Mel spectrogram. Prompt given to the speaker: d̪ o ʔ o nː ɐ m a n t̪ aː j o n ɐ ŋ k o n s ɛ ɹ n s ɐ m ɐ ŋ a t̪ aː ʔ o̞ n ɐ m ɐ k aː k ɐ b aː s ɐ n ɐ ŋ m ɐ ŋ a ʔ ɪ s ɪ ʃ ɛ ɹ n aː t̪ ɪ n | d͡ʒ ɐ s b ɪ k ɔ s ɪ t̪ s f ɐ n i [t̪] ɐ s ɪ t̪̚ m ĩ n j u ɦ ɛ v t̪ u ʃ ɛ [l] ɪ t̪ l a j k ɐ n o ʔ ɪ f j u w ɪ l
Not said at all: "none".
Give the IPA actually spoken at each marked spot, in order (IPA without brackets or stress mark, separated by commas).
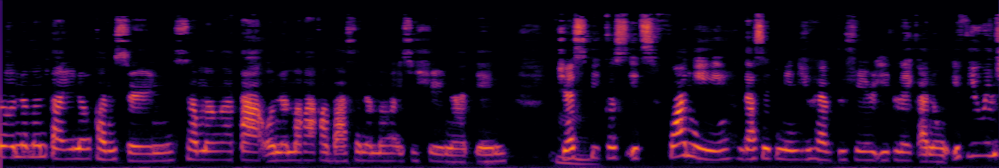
d̪, ɹ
